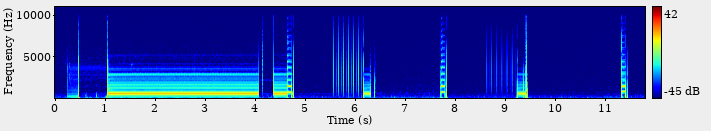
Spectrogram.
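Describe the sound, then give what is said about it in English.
A telephone number is dialed on a phone line with connector switch equipment: a steady dial tone holds for a few seconds and cuts off, followed by several groups of rapid clicks separated by pauses. “Let's see what's on 6. I'm going to dial 6699.”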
